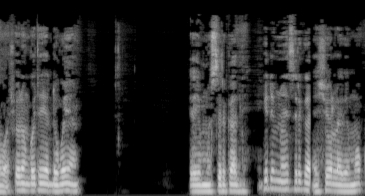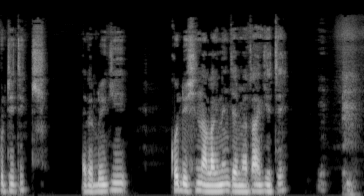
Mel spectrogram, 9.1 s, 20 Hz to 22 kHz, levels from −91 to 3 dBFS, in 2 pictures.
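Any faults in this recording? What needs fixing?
At 3.87 to 3.89 s, between "eimu sirkali kidim naai" and "aishoo ilairemok kutitik", the speech jumps abruptly forward with a small click-like blip. This is likely a stream segment skipped: one chunk of the segmented stream failed to load, and the player resumed at the next segment. On a waveform it appears as a sudden discontinuity. On a spectrogram it shows as a thin vertical broadband line, with the energy patterns on either side not lining up. Prevent it by retrying failed segment requests and buffering further ahead before playback.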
